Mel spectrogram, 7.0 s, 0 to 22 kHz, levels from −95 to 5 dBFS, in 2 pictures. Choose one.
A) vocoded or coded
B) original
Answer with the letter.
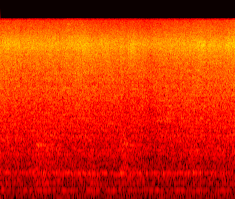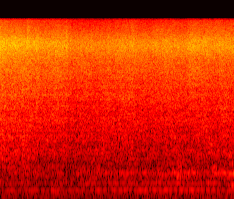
B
